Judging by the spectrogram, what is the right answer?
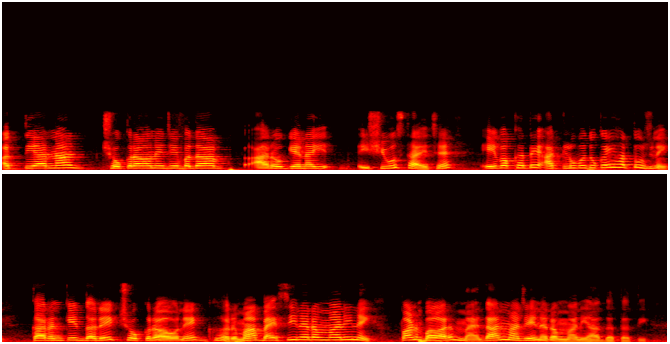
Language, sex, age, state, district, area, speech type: Gujarati, female, 45-60, Gujarat, Surat, urban, spontaneous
